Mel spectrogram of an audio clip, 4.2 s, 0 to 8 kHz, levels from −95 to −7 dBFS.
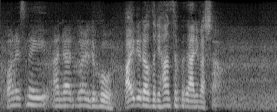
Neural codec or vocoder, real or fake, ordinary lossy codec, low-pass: codec, 16 kHz, 0.5 kbps, X-Codec, WavLM features, trained on Multilingual LibriSpeech; fake; none; none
